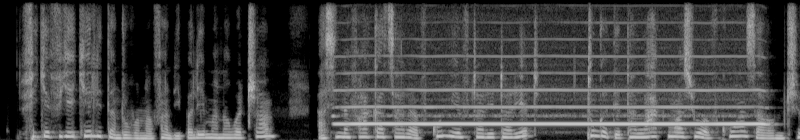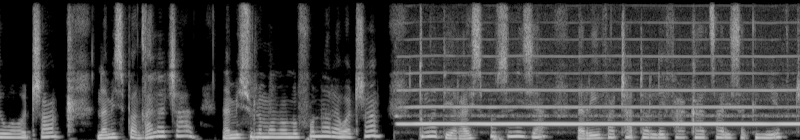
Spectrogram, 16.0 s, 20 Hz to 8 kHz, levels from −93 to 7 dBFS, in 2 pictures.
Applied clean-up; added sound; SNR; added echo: none; Wind instrument, woodwind instrument; -3 dB; none.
